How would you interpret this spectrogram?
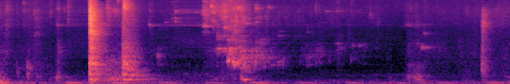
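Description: Water splashes and gurgles as it is poured into a glass, with a couple of sharp clinks and a brief rising trickle over a low steady hum; no one speaks.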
